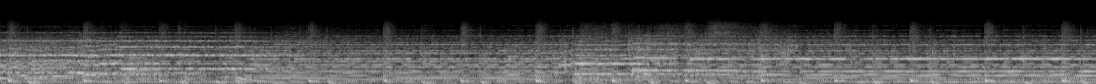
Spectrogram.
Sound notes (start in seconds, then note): none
